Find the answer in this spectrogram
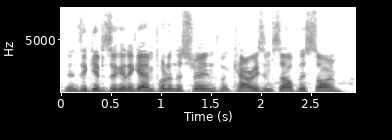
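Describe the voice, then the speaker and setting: A man's voice: high voice, level tone, fast talker, clean tone. A man doing live rugby commentary outdoors, chatty and enthusiastic with jokey asides.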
